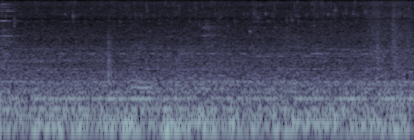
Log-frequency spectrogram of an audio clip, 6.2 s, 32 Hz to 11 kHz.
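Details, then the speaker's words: Dr. Z EZG50 tube amp off standby at full volume after repair of a high-pitched squeal caused by lead dress: only a low steady mains hum and faint hiss, squeal gone; amp quiet and healthy. "The squeal is gone. So it turned out to be lead dress."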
